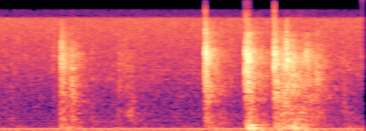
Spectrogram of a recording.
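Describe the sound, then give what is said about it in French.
A mother handles her son's bedroom door: a few sharp knocks and clicks of the latch, then a louder clunk and rattle as it swings open, over a steady low hum. No one speaks. “Est tellement angoissée qu'elle ouvre la porte.”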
